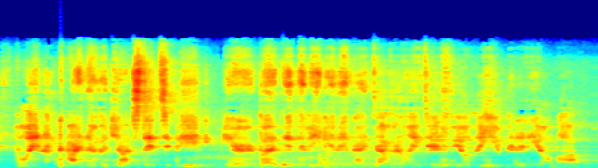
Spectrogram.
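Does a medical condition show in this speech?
Yes: laryngeal papillomatosis; congenital, papillomas growing in airway, periodic laser removal, many laser surgeries, vocal cord scar tissue; laser surgery to remove papillomas about a week ago; scarred vocal cords cannot vibrate, altered voice, breathless on exertion as airway gradually blocks.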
